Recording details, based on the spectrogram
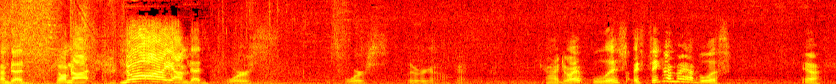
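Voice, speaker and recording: Over noticeable background noise, the speaker goes at a moderate pace with long, frequent pauses. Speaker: gaming YouTuber. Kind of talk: gameplay commentary. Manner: animated.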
